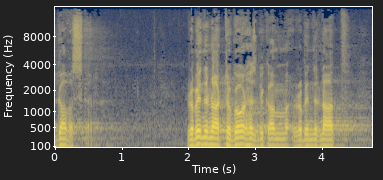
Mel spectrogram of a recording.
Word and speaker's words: Gavaskar: Foreign English-tongued cricket commentators say Gavaskar for Sunil, when this is actually Gavaskar.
